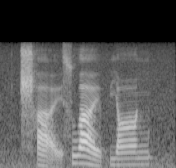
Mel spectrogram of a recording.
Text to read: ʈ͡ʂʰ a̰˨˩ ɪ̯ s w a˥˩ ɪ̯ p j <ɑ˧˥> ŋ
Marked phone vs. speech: incorrect: ɑ˥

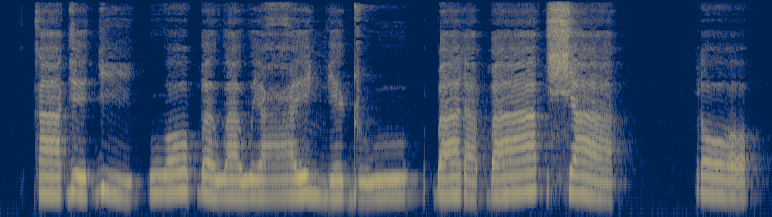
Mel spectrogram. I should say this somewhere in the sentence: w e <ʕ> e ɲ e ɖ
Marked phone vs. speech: correct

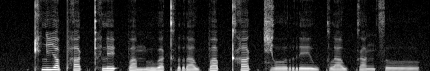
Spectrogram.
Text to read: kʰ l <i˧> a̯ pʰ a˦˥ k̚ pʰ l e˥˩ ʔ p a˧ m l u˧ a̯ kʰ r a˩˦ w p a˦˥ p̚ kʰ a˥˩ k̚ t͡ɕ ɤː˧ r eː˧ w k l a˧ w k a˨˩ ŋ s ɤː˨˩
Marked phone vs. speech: incorrect: i˥˩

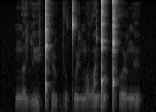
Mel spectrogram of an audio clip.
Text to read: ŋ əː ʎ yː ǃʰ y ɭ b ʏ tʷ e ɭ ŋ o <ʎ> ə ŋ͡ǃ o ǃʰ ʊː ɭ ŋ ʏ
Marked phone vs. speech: incorrect: lˠ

